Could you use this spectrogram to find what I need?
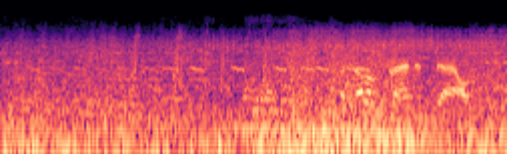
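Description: A spacecraft engine hums steadily and low.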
